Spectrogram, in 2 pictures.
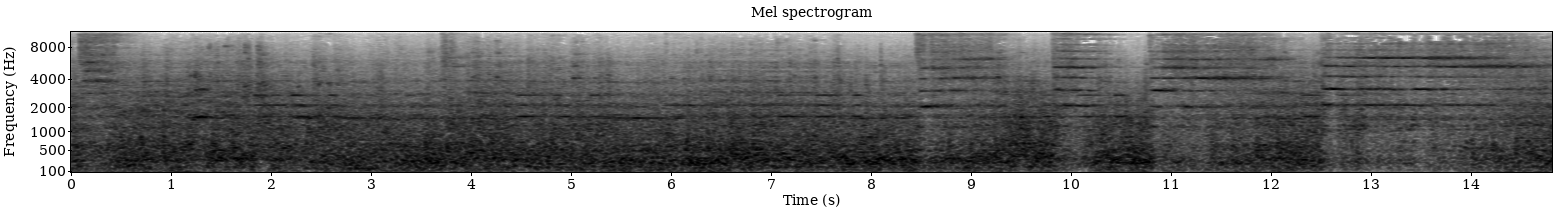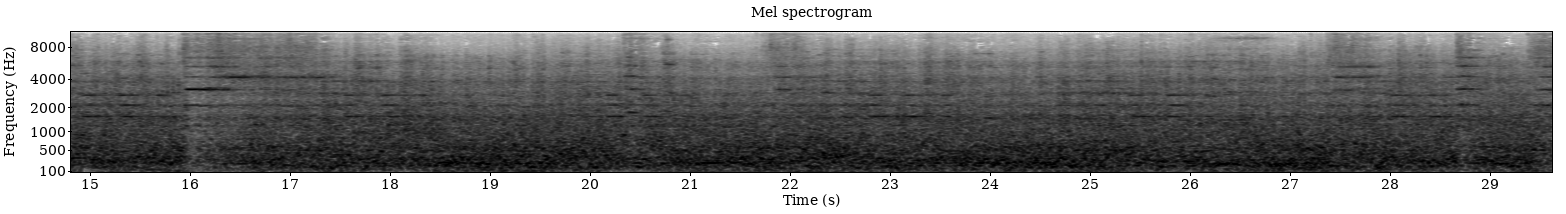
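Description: Freight train's container wagons rolling past close by, a steady rumble of steel wheels on rail. High-pitched wheel squeal comes and goes as the wheels grind around the curve.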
